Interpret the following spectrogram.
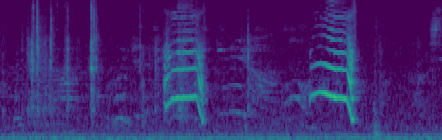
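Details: Himawari, a kitten, meowing while pooping in the litter box indoors: two loud, drawn-out meows nearly two seconds apart, each holding steady then sliding down at the end, with faint rustling between and a quiet voice just after.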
